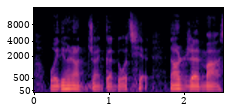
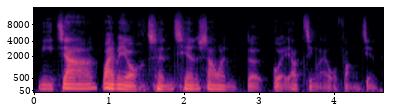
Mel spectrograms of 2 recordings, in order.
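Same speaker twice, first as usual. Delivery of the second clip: ordinary talk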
